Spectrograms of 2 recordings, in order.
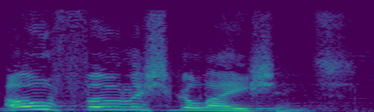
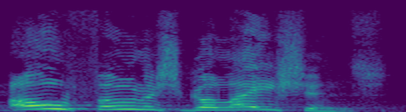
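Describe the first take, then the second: First: It is said at a normal, quiet volume. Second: It is hollered loudly and angrily.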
